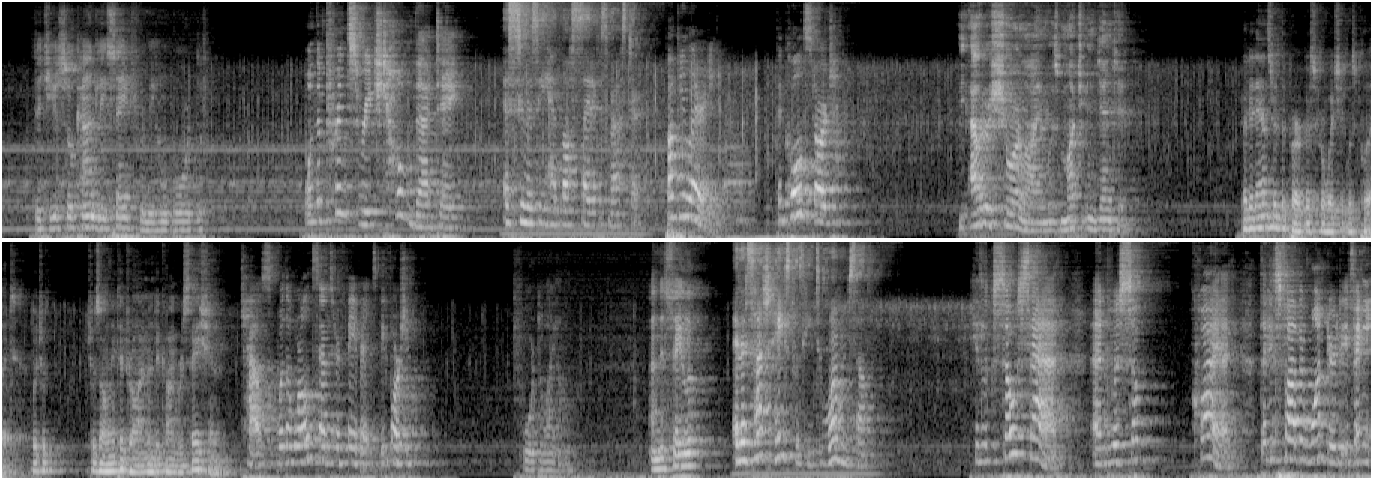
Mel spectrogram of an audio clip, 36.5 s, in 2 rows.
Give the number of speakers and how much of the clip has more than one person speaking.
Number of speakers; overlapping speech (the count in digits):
6, no overlap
